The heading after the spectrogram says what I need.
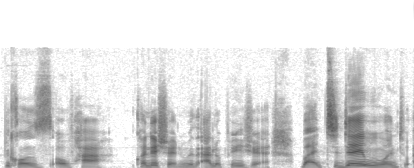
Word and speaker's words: alopecia: Well, we're going to talk about alopecia. Alopecia is the right pronunciation.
